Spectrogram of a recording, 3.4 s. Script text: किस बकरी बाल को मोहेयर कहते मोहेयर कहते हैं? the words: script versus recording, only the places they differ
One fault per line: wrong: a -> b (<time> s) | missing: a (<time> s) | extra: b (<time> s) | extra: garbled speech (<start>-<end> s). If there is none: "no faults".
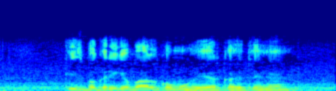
extra: के (1.2 s)
missing: मोहेयर कहते (2.6 s)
